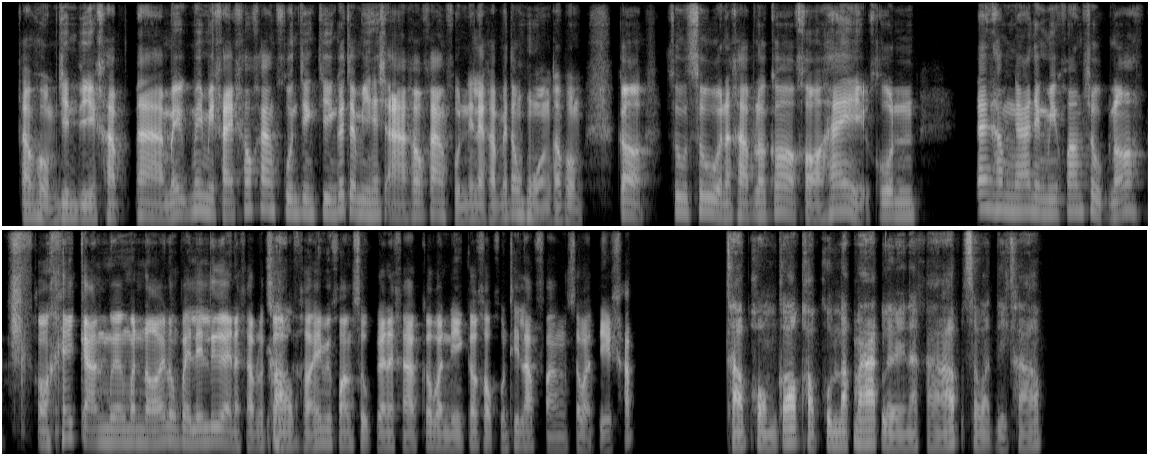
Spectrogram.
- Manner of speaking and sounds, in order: chuckle; laughing while speaking: "ขอให้"
- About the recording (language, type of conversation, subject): Thai, advice, คุณควรทำอย่างไรเมื่อเจ้านายจุกจิกและไว้ใจไม่ได้เวลามอบหมายงาน?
